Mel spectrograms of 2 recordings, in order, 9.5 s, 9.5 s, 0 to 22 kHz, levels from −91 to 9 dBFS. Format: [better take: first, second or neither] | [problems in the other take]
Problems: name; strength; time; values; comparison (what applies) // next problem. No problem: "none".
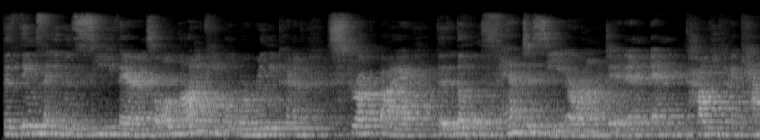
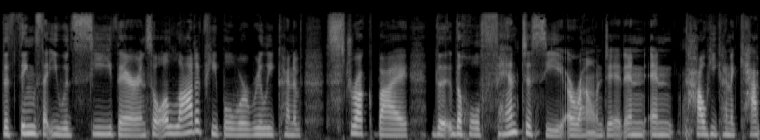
second | room echo; strong; dies away in 2 s // off-mic speech; far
